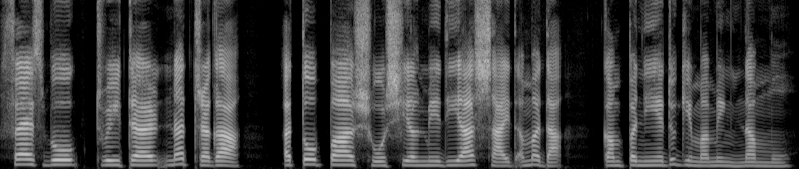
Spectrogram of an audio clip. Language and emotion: Manipuri, neutral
